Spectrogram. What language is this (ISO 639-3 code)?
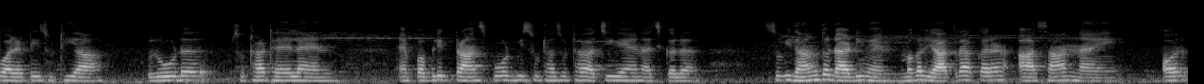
snd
